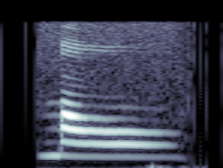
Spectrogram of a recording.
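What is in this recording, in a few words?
"mou6", Cantonese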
